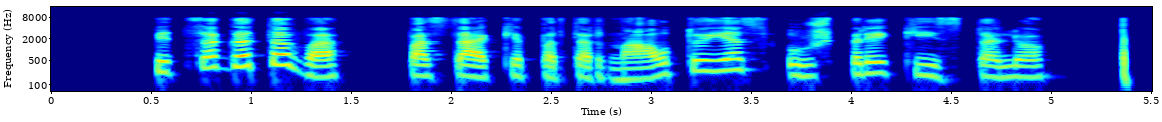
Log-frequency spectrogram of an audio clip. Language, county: Lithuanian, Klaipėda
